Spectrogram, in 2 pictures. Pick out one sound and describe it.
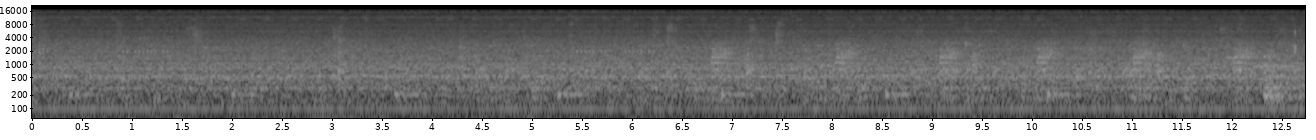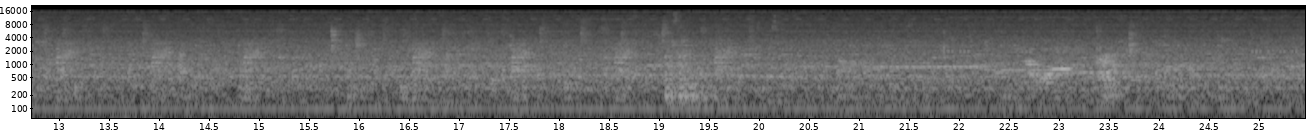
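Tinny retro game music plays steadily.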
